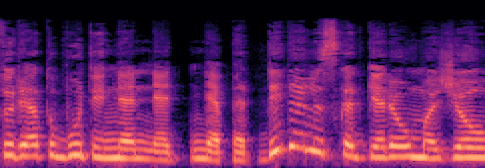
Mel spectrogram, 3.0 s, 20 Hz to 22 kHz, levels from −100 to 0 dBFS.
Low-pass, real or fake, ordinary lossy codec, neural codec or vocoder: 14.4 kHz; fake; AAC, 48 kbps; vocoder, 44.1 kHz, 128 mel bands every 512 samples, BigVGAN v2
